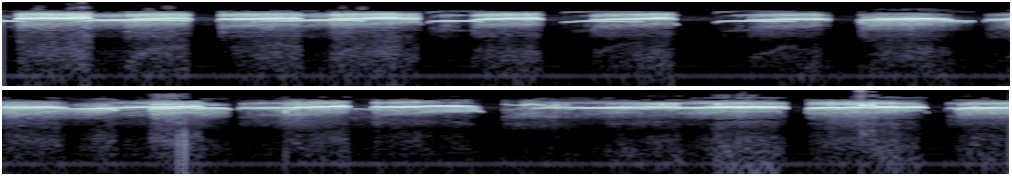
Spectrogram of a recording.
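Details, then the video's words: Roosting swiftlets: dense high buzzy chirping with thin whistled tones on top, bursts about every half second with brief pauses, over a faint low hum. "suara burung walet inap"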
